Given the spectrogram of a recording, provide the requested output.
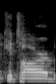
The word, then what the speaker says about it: Qatar: It looks like Qatar, but apparently it's pronounced Qatar, to rehab the knee.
